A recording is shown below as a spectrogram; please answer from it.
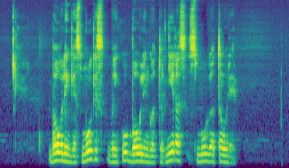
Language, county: Lithuanian, Šiauliai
